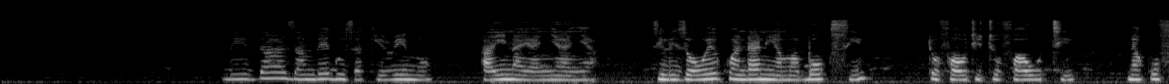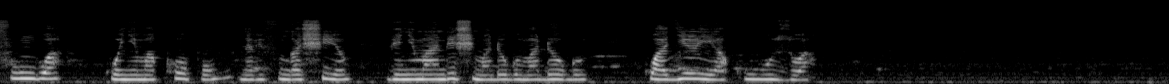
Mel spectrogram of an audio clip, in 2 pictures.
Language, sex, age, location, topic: Swahili, female, 18-24, Dar es Salaam, agriculture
